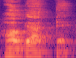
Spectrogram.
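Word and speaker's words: rogatae: escritas as legios rogate rogate se escreve rogata é com a é no final mas a pronúncia é rogatter então as leis rogatas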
